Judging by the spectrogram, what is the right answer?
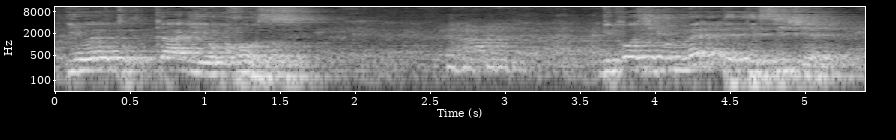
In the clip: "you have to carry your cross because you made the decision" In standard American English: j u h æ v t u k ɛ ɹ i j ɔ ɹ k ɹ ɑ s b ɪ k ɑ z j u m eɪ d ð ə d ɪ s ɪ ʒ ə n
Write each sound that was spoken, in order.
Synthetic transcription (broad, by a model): j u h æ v t u k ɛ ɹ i j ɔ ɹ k ɑ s b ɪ k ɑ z j u m eɪ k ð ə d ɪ s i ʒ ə n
